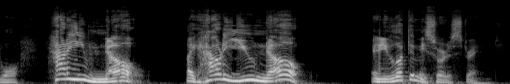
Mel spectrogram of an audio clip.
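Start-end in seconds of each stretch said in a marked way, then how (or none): 0.0-3.1 slow, high-pitched screaming. Retelling questioning a man about how a fire started: retelling own screaming. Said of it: "I probably screamed it louder".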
